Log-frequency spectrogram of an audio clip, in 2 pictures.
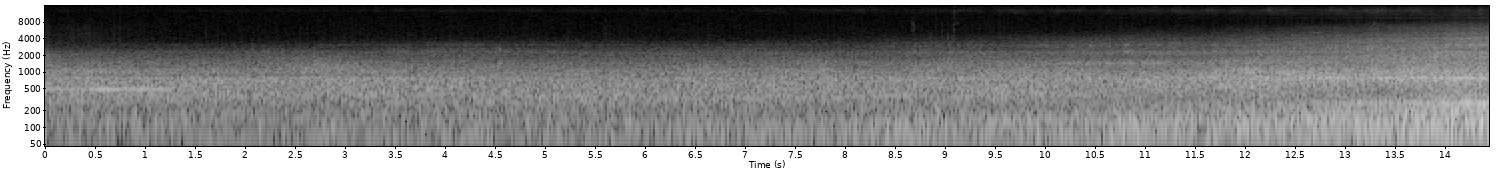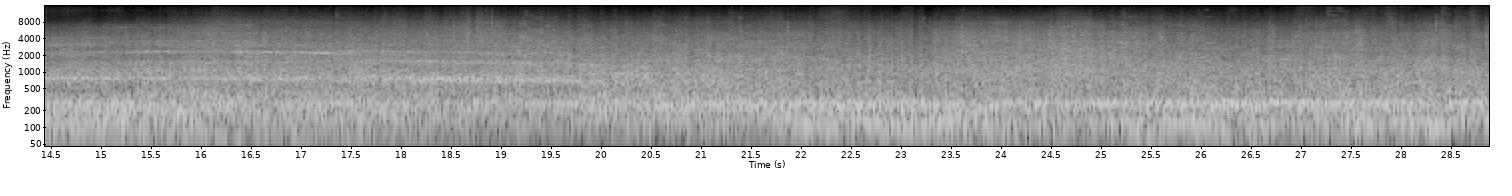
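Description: BNSF double-stack intermodal freight train approaching and passing: the GE ES44 diesel locomotives grow steadily louder and go by about 14 seconds in, followed by a long run of loaded container well cars rolling past with a steady clatter of wheels on the rails.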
